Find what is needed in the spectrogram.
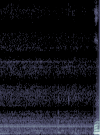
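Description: Faint steady electrical hum with light room hiss and no other activity. A single tiny tick comes about a second in, and a woman's voice starts just before the end.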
